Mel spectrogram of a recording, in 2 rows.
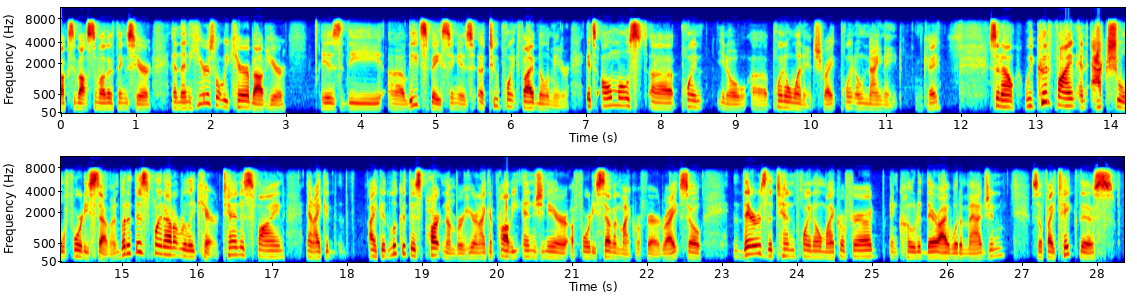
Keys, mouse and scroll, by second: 11.8 scroll up 1, 17.7 click, 26.7 click, 28.2 ctrl+c.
